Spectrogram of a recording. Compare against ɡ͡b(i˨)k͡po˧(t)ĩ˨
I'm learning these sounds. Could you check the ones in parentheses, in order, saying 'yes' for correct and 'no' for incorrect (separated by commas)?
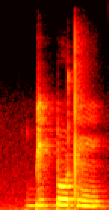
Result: yes, yes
